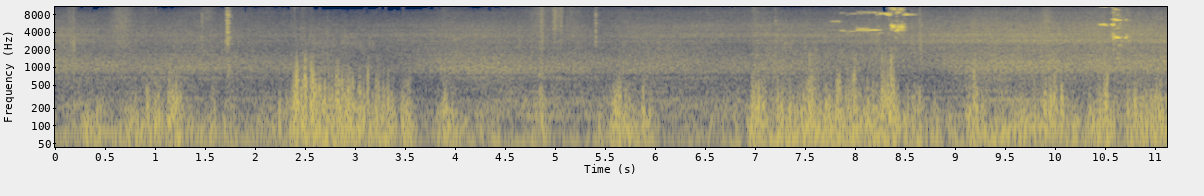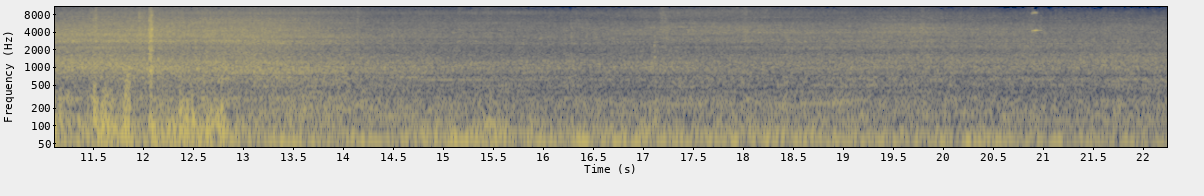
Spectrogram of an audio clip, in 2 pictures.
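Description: Low vehicle engine rumble that swells and falls unevenly for the first half, with a few faint high squeaks in the middle, then settles to a steadier, quieter hum.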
